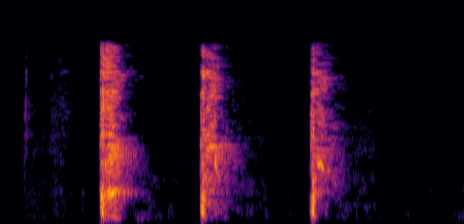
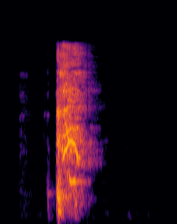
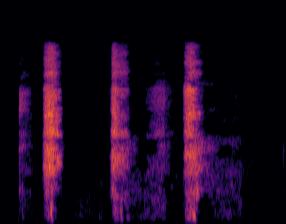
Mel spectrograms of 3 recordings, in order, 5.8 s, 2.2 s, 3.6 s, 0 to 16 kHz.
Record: {"three_cough_length": "5.8 s", "three_cough_amplitude": 31565, "three_cough_signal_mean_std_ratio": 0.26, "cough_length": "2.2 s", "cough_amplitude": 28955, "cough_signal_mean_std_ratio": 0.31, "exhalation_length": "3.6 s", "exhalation_amplitude": 10005, "exhalation_signal_mean_std_ratio": 0.31, "survey_phase": "alpha (2021-03-01 to 2021-08-12)", "age": "18-44", "gender": "Male", "wearing_mask": "No", "symptom_none": true, "smoker_status": "Never smoked", "respiratory_condition_asthma": false, "respiratory_condition_other": false, "recruitment_source": "REACT", "submission_delay": "2 days", "covid_test_result": "Negative", "covid_test_method": "RT-qPCR"}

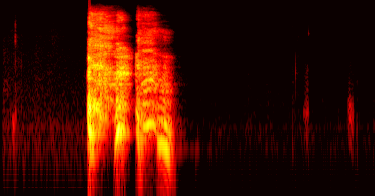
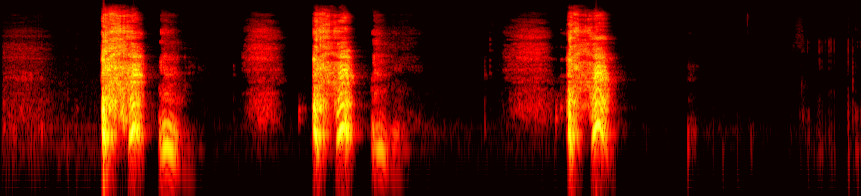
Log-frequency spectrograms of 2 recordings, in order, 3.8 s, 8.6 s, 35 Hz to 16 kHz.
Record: {"cough_length": "3.8 s", "cough_amplitude": 32749, "cough_signal_mean_std_ratio": 0.31, "three_cough_length": "8.6 s", "three_cough_amplitude": 32768, "three_cough_signal_mean_std_ratio": 0.29, "survey_phase": "beta (2021-08-13 to 2022-03-07)", "age": "45-64", "gender": "Male", "wearing_mask": "No", "symptom_none": true, "smoker_status": "Ex-smoker", "respiratory_condition_asthma": false, "respiratory_condition_other": false, "recruitment_source": "REACT", "submission_delay": "-1 day", "covid_test_result": "Negative", "covid_test_method": "RT-qPCR", "influenza_a_test_result": "Unknown/Void", "influenza_b_test_result": "Unknown/Void"}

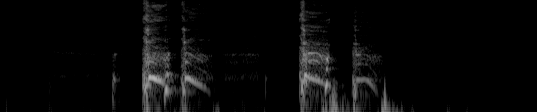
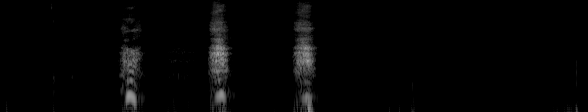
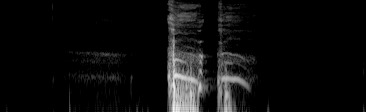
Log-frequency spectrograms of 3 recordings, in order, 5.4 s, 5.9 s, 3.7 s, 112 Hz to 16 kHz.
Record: {"three_cough_length": "5.4 s", "three_cough_amplitude": 2592, "three_cough_signal_mean_std_ratio": 0.41, "exhalation_length": "5.9 s", "exhalation_amplitude": 5249, "exhalation_signal_mean_std_ratio": 0.24, "cough_length": "3.7 s", "cough_amplitude": 32768, "cough_signal_mean_std_ratio": 0.22, "survey_phase": "beta (2021-08-13 to 2022-03-07)", "age": "45-64", "gender": "Female", "wearing_mask": "No", "symptom_cough_any": true, "symptom_sore_throat": true, "symptom_fatigue": true, "symptom_headache": true, "symptom_onset": "9 days", "smoker_status": "Never smoked", "respiratory_condition_asthma": false, "respiratory_condition_other": false, "recruitment_source": "REACT", "submission_delay": "2 days", "covid_test_result": "Negative", "covid_test_method": "RT-qPCR"}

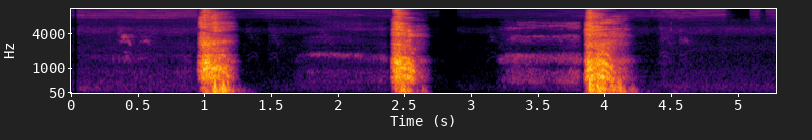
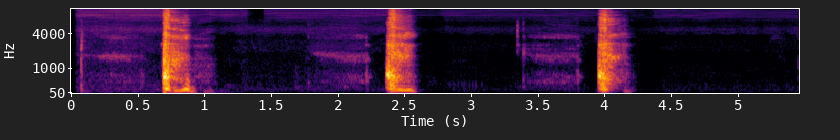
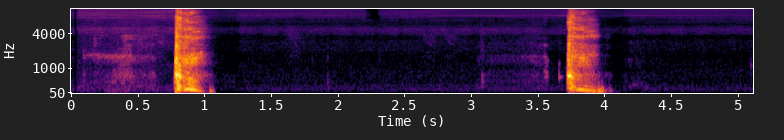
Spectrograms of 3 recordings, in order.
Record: {"exhalation_length": "5.3 s", "exhalation_amplitude": 31680, "exhalation_signal_mean_std_ratio": 0.28, "three_cough_length": "5.5 s", "three_cough_amplitude": 32768, "three_cough_signal_mean_std_ratio": 0.19, "cough_length": "5.1 s", "cough_amplitude": 32768, "cough_signal_mean_std_ratio": 0.19, "survey_phase": "alpha (2021-03-01 to 2021-08-12)", "age": "45-64", "gender": "Male", "wearing_mask": "No", "symptom_none": true, "smoker_status": "Never smoked", "respiratory_condition_asthma": false, "respiratory_condition_other": false, "recruitment_source": "REACT", "submission_delay": "4 days", "covid_test_result": "Negative", "covid_test_method": "RT-qPCR"}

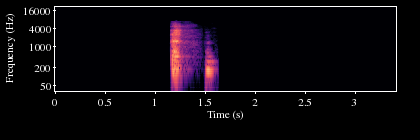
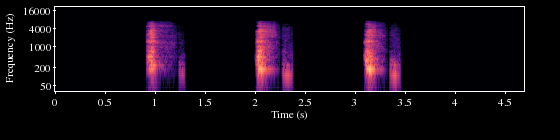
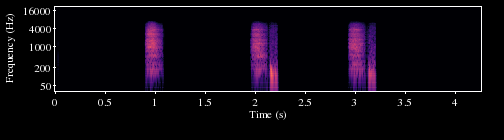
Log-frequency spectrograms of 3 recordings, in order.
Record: {"cough_length": "3.4 s", "cough_amplitude": 19310, "cough_signal_mean_std_ratio": 0.16, "three_cough_length": "4.7 s", "three_cough_amplitude": 15014, "three_cough_signal_mean_std_ratio": 0.21, "exhalation_length": "4.3 s", "exhalation_amplitude": 1891, "exhalation_signal_mean_std_ratio": 0.25, "survey_phase": "beta (2021-08-13 to 2022-03-07)", "age": "18-44", "gender": "Male", "wearing_mask": "No", "symptom_other": true, "smoker_status": "Never smoked", "respiratory_condition_asthma": false, "respiratory_condition_other": false, "recruitment_source": "Test and Trace", "submission_delay": "2 days", "covid_test_result": "Positive", "covid_test_method": "RT-qPCR", "covid_ct_value": 28.5, "covid_ct_gene": "N gene", "covid_ct_mean": 28.7, "covid_viral_load": "390 copies/ml", "covid_viral_load_category": "Minimal viral load (< 10K copies/ml)"}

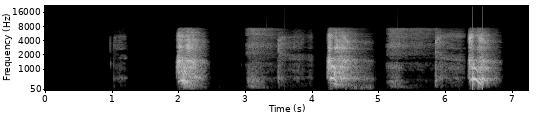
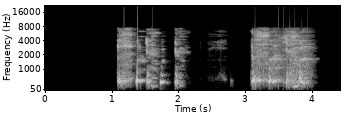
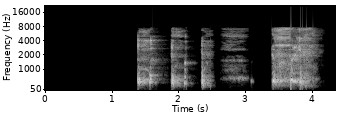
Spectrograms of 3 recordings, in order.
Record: {"exhalation_length": "7.3 s", "exhalation_amplitude": 31354, "exhalation_signal_mean_std_ratio": 0.35, "cough_length": "4.4 s", "cough_amplitude": 31127, "cough_signal_mean_std_ratio": 0.52, "three_cough_length": "4.4 s", "three_cough_amplitude": 31059, "three_cough_signal_mean_std_ratio": 0.42, "survey_phase": "beta (2021-08-13 to 2022-03-07)", "age": "45-64", "gender": "Female", "wearing_mask": "No", "symptom_runny_or_blocked_nose": true, "symptom_diarrhoea": true, "symptom_fatigue": true, "symptom_headache": true, "symptom_change_to_sense_of_smell_or_taste": true, "symptom_loss_of_taste": true, "symptom_onset": "4 days", "smoker_status": "Current smoker (1 to 10 cigarettes per day)", "respiratory_condition_asthma": false, "respiratory_condition_other": false, "recruitment_source": "Test and Trace", "submission_delay": "2 days", "covid_test_result": "Positive", "covid_test_method": "RT-qPCR", "covid_ct_value": 23.2, "covid_ct_gene": "ORF1ab gene", "covid_ct_mean": 23.7, "covid_viral_load": "17000 copies/ml", "covid_viral_load_category": "Low viral load (10K-1M copies/ml)"}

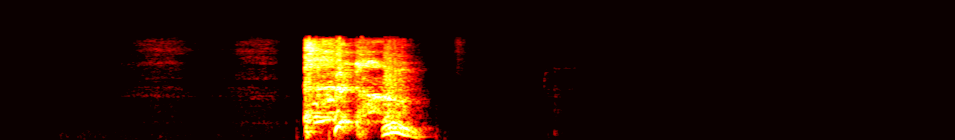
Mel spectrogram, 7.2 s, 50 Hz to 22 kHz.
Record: {"cough_length": "7.2 s", "cough_amplitude": 32768, "cough_signal_mean_std_ratio": 0.3, "survey_phase": "beta (2021-08-13 to 2022-03-07)", "age": "45-64", "gender": "Male", "wearing_mask": "No", "symptom_none": true, "smoker_status": "Ex-smoker", "respiratory_condition_asthma": false, "respiratory_condition_other": false, "recruitment_source": "REACT", "submission_delay": "1 day", "covid_test_result": "Negative", "covid_test_method": "RT-qPCR"}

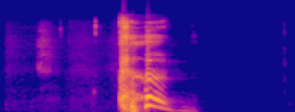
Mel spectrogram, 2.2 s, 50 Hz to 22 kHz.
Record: {"cough_length": "2.2 s", "cough_amplitude": 32767, "cough_signal_mean_std_ratio": 0.29, "survey_phase": "beta (2021-08-13 to 2022-03-07)", "age": "65+", "gender": "Male", "wearing_mask": "No", "symptom_none": true, "smoker_status": "Ex-smoker", "respiratory_condition_asthma": false, "respiratory_condition_other": false, "recruitment_source": "REACT", "submission_delay": "1 day", "covid_test_result": "Negative", "covid_test_method": "RT-qPCR", "influenza_a_test_result": "Negative", "influenza_b_test_result": "Negative"}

